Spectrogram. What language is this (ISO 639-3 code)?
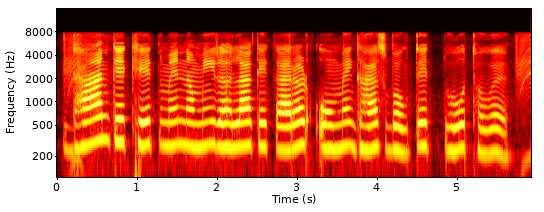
bho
